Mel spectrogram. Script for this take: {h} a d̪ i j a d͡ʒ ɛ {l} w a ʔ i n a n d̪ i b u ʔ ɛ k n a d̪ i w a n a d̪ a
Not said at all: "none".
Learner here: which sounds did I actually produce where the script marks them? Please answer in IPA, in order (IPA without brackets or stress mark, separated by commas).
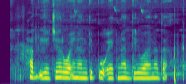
h, ɾ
